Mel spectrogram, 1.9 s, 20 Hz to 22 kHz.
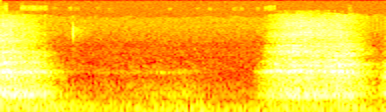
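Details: Two sharp, breathy inhalations separated by a pause, the gasping build-up before a sneeze, during a sneezing fit of about 15 sneezes so far.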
